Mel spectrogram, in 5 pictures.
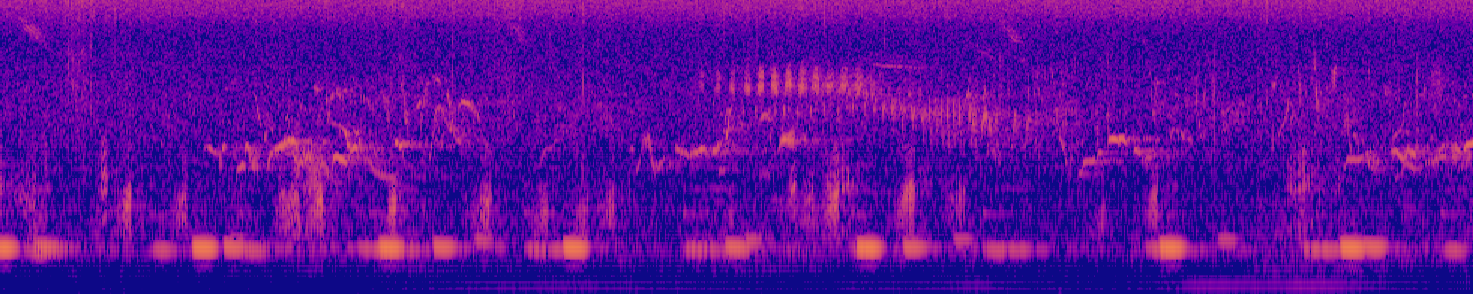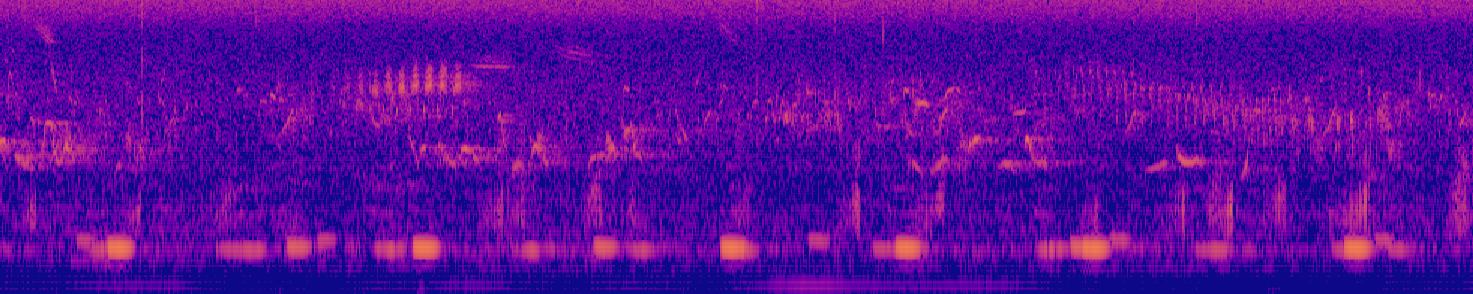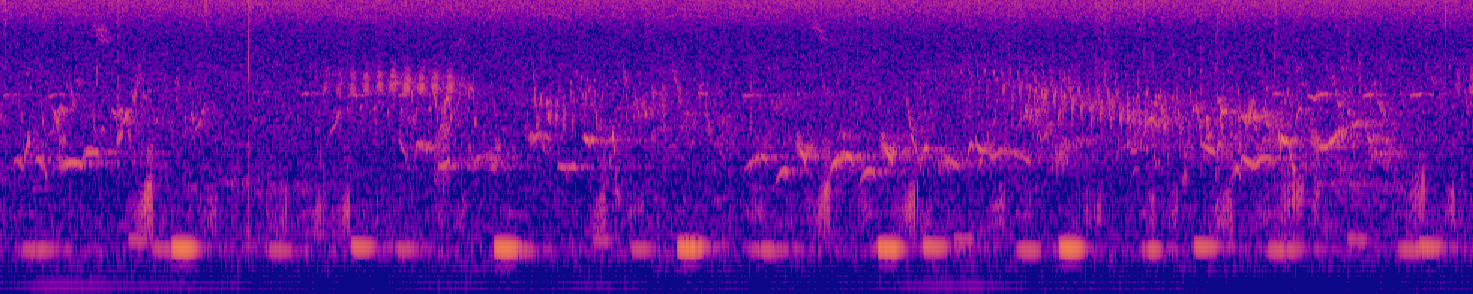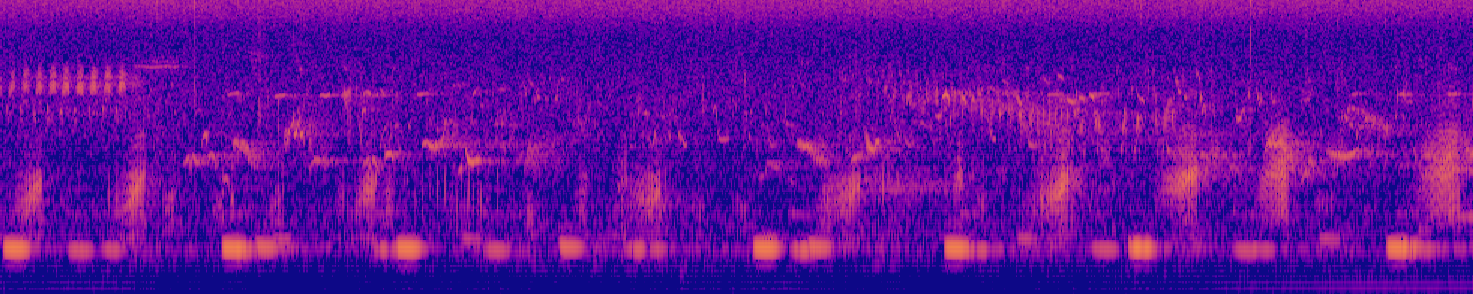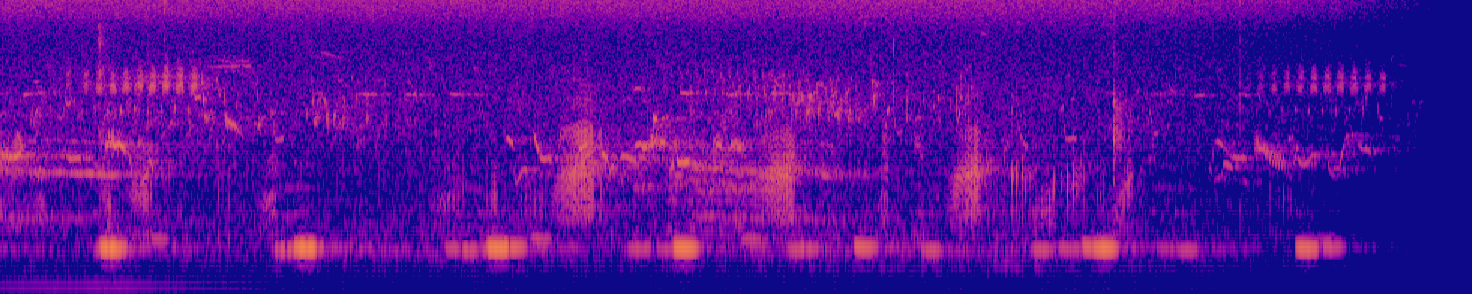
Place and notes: Sirutėnai, Lithuania, fire-bellied toads
Fire-bellied toads (Bombina Bombina) singing.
